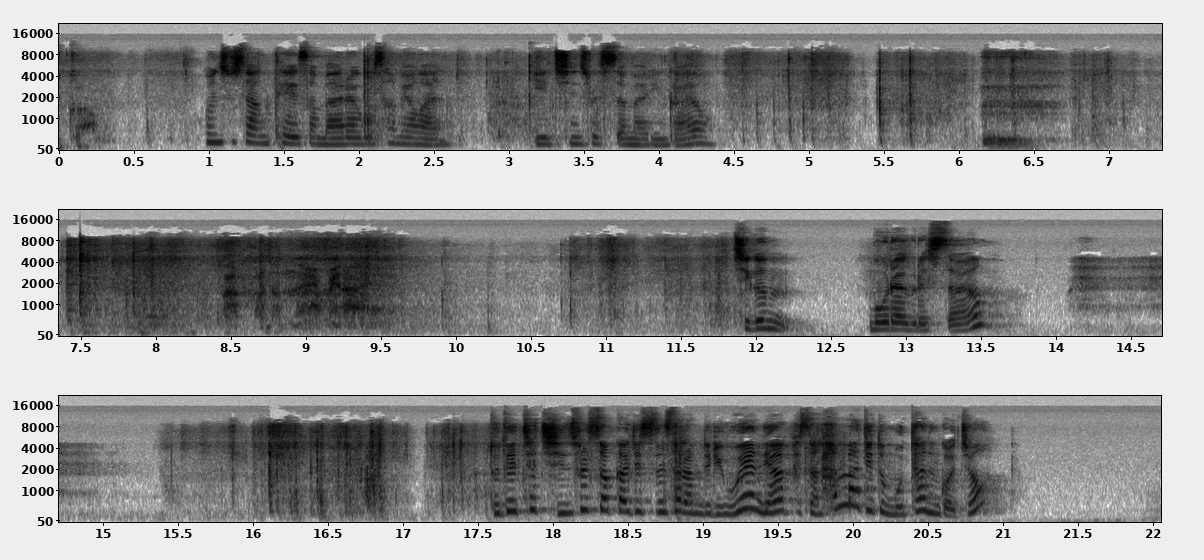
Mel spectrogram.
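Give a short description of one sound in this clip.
A young woman speaks sharply and questioningly, close by.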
